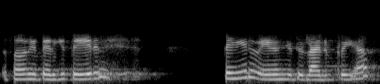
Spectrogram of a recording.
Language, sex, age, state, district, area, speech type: Malayalam, female, 18-30, Kerala, Idukki, rural, conversation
